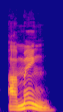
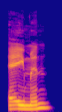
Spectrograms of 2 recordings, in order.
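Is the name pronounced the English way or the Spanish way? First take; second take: Spanish; English. First: It is said with a Spanish pronunciation. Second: It is said with an English pronunciation. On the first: "en español se pronunciaría amén" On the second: "En inglés se pronuncia Amen"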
